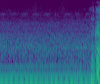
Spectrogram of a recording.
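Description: A steady low hum with nothing else happening, and a man's voice starting right at the end.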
